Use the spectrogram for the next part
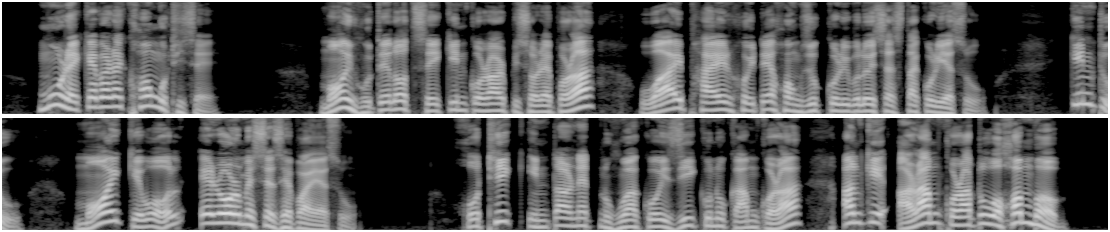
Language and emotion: Assamese, angry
